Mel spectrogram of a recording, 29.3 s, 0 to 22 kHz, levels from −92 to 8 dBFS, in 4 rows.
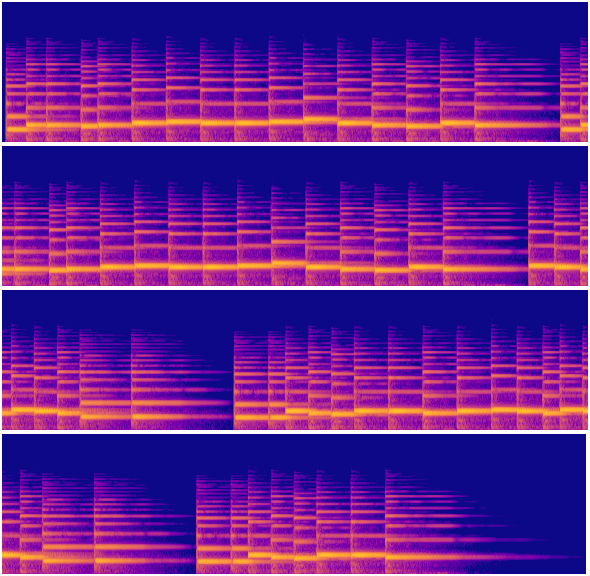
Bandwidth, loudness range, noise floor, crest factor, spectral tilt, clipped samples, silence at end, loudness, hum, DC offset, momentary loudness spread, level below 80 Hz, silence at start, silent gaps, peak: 4.5 kHz; 4 LU; -83 dBFS; 12 dB; -7 dB/octave; under 0.1%; 1.6 s; -13 LUFS; none; under 0.1%; 9 LU; -52 dBFS; 0.05 s; none; -2 dBFS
